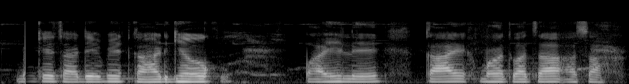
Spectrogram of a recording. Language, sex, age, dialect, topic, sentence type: Marathi, male, 25-30, Southern Konkan, banking, question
